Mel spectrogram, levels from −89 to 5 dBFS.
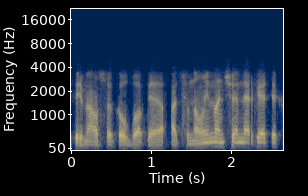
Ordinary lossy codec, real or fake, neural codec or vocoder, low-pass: AAC, 48 kbps; fake; codec, 16 kHz, 2 kbps, FunCodec, trained on Chinese and English, 25 frames a second; 7.2 kHz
